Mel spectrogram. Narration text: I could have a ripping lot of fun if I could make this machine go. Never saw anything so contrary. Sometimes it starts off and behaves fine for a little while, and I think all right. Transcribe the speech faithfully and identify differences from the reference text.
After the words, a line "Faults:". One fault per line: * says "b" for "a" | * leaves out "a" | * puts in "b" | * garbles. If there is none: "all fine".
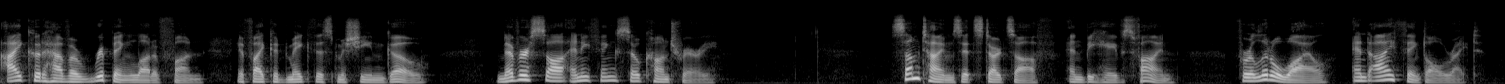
I could have a ripping lot of fun if I could make this machine go. Never saw anything so contrary. Sometimes it starts off and behaves fine for a little while, and I think all right.
Faults:
all fine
